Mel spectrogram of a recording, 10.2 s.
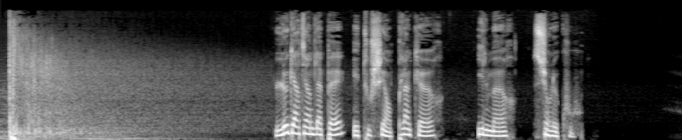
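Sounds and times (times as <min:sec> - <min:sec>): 
gunshot fired through a raincoat pocket: 0:00.0 - 0:04.0
speech: 0:04.1 - 0:06.6, 0:07.2 - 0:08.8.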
